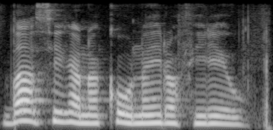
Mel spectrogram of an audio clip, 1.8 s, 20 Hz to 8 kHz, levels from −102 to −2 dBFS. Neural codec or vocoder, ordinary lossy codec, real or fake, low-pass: none; none; real; 7.2 kHz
